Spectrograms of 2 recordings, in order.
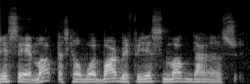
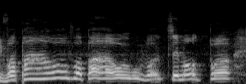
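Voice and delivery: much higher, frantic warning cry; retold panicked yell; 14 semitones higher than usual. Retelling the sergeant shouting at Jess, high panicked yell. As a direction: yell up at her not to go upstairs. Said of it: "il crie".

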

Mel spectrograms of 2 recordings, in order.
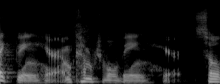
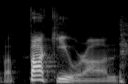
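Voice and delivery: loud; 10 dB louder, slower than usual. Real, not acted. Cursing out boss Ron.

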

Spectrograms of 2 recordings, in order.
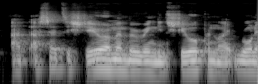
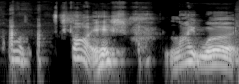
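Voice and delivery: high, louder mock boast; cocky bluff; 8 semitones higher, 5 dB louder than usual. Actor retelling how he claimed the accent, mock cocky. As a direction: toss it off with exaggerated confidence.

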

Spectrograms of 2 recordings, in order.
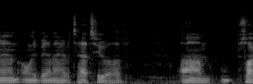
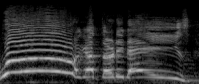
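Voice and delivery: very high, very loud whoop, slowing on "I got thirty days"; ecstatic shout; 11 dB louder, much slower than usual. Retold or imitated. Sober addict bragging to the mental health facility, ecstatic shout. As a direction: yell it out like you just won big. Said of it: "Sorry if that was loud in there".

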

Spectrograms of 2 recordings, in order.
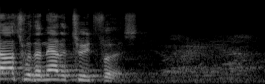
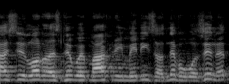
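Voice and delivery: usual speaking voice

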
